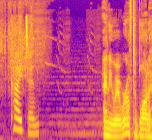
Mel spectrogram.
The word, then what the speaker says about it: chitin: Google has chitin as the official pronunciation for British and American. Chitin. Chitin.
